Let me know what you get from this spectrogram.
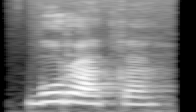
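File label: "буракӧ", Komi, female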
